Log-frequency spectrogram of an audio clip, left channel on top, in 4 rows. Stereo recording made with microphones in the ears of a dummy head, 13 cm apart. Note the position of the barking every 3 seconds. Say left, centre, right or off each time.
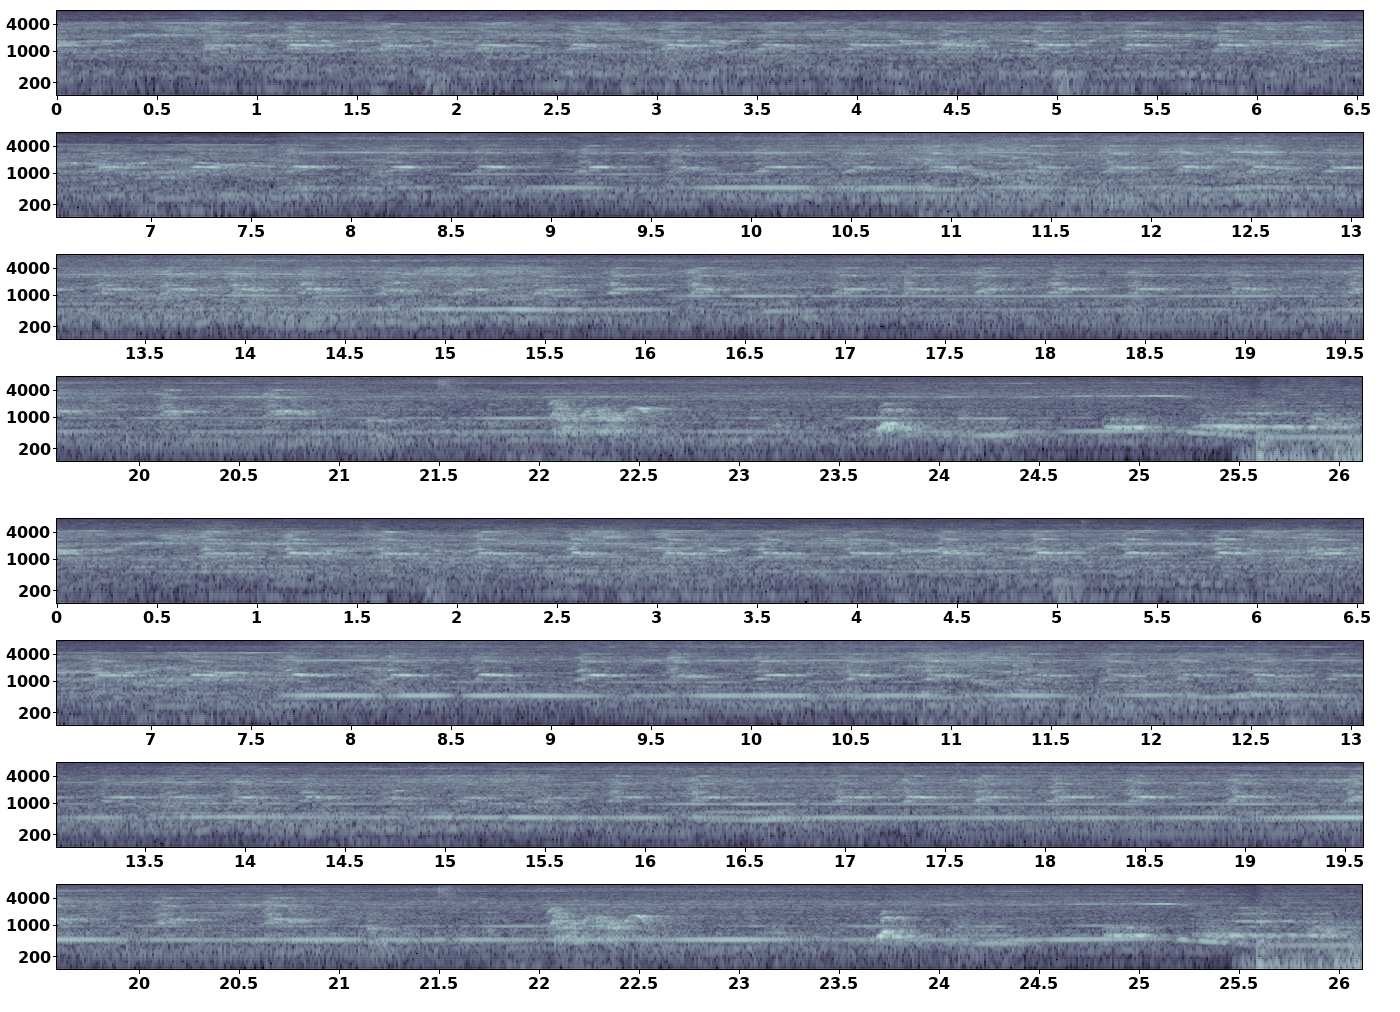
right, right, right, right, left, centre, right, right, right.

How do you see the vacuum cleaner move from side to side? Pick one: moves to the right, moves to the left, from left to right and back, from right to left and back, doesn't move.
from right to left and back.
